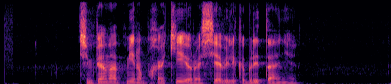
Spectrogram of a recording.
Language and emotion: Russian, neutral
